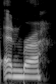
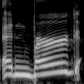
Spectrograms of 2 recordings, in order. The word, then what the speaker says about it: Edinburgh: You're supposed to say Edinburgh. Edinburgh. Let me tell you a story real quick about that. So we have an Edinburgh in Texas. And it's spelt the same way, but with no H at the end.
